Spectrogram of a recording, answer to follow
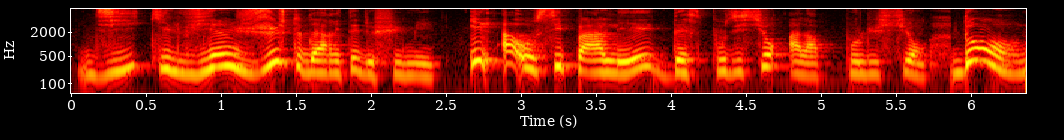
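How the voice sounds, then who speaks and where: Unhurried, expressive woman explaining things. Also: fairly high pitch. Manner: didactic, step-by-step, explains with simple images. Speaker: host of a medicinal plant channel. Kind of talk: explanatory health lesson to camera.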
